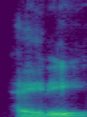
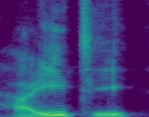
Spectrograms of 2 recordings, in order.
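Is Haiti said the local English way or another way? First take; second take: local English; another way. First: The name is said the usual English way. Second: The name is said in a non-English way.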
